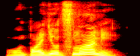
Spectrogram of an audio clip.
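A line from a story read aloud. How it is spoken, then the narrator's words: Repeated. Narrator (Russian): опять повторил мужчина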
